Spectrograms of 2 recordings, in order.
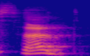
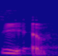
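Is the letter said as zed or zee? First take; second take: zed; zee. First: The letter name ends in a d sound. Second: The letter name ends in an ee sound. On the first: This is the speaker's own usual way. "I say set" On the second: This is the other possible way. "Or is it C?"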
